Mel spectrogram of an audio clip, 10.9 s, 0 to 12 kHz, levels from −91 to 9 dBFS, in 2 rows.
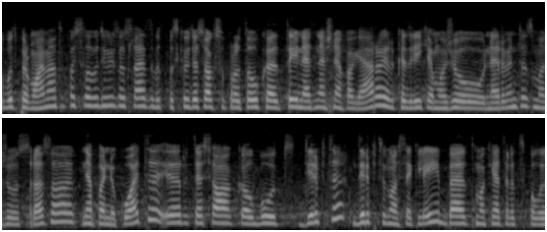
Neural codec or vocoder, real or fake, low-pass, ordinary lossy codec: codec, 16 kHz, 8 kbps, FreqCodec, larger model; fake; 7.2 kHz; MP3, 48 kbps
